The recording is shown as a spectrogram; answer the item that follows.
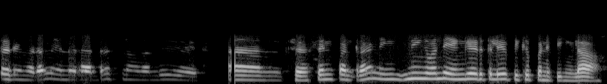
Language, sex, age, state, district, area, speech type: Tamil, female, 30-45, Tamil Nadu, Dharmapuri, rural, conversation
